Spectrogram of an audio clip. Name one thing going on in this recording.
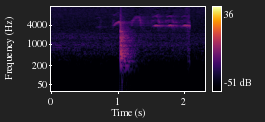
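A plastic cup is set down on a table with a knock.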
